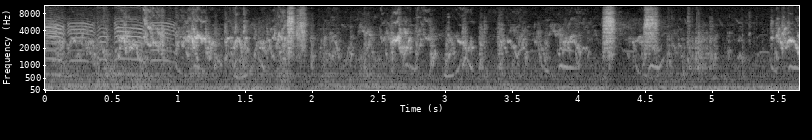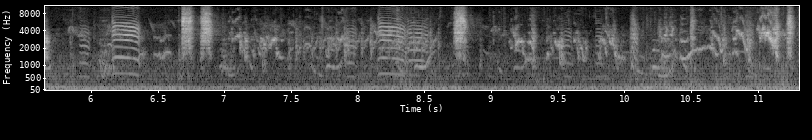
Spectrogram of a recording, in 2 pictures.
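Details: Bobwhite quail at playtime on 19 April 2017, mid-morning: thin, high, curved chirps and short upswept notes come in loose groups, punctuated by sharp broadband clicks and bursts of rustling throughout.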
